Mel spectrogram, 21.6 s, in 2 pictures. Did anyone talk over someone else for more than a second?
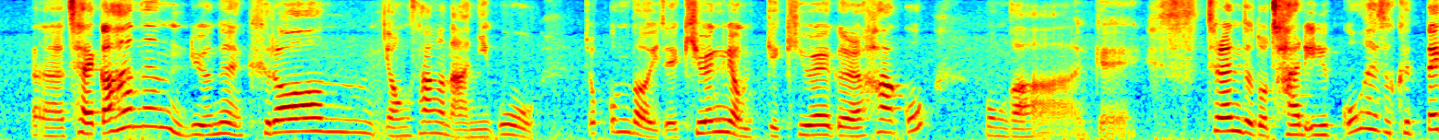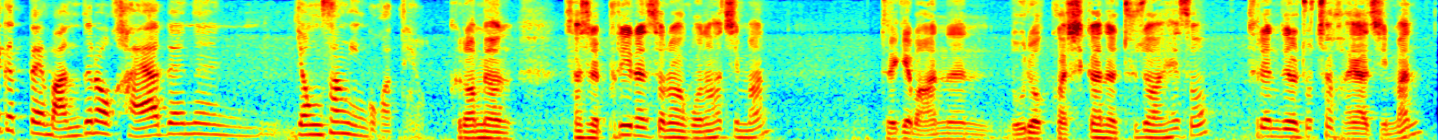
No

